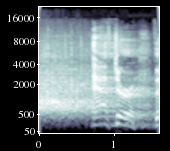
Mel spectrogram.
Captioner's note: cheering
